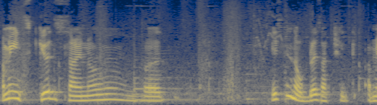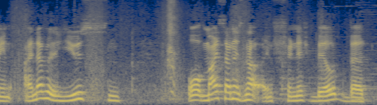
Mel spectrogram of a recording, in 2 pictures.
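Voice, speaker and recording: A man's voice: fairly high pitch, a little slow, mellow, lo-fi sound, faint music behind. A man streaming a game, chatting casually in an informal, slangy way. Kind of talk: casual gameplay chat.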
